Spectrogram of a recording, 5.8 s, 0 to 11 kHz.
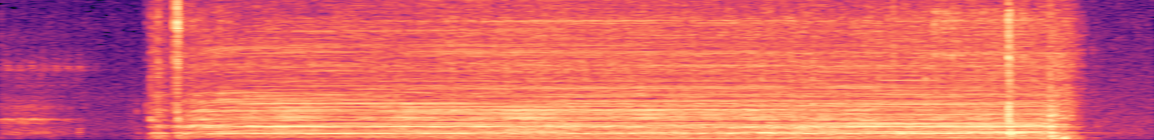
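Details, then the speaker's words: A small electric motor whirs steadily for about four and a half seconds with no limit-switch click: 1993 Cadillac Allante convertible-top pull-down latch on a refurbished replacement switch assembly, bench-tested with a straight ground, stops short of tripping the switch. "It did. Did it click the switch? I didn't hear a click."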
